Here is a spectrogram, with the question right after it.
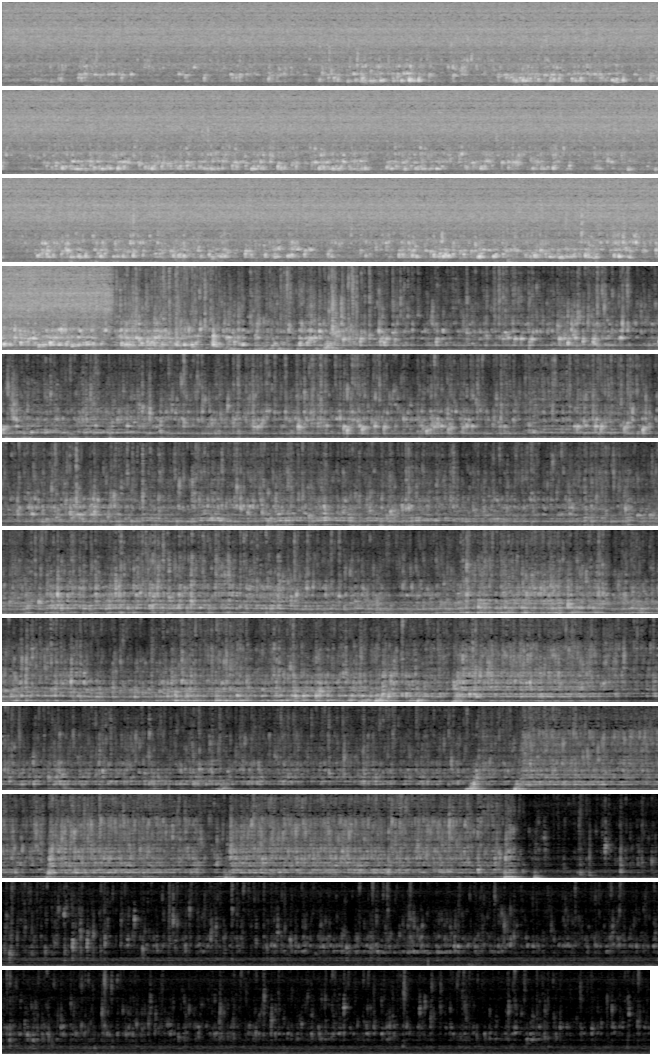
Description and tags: Water gurgling in the bath overflow hole. Full version.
